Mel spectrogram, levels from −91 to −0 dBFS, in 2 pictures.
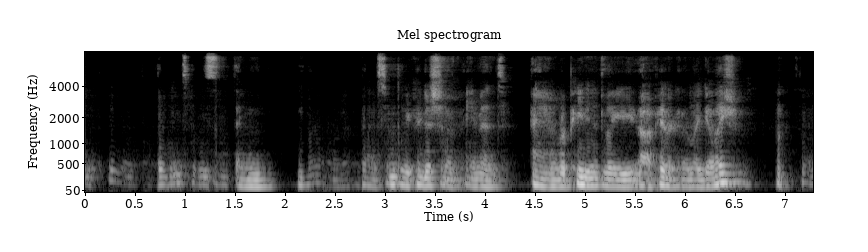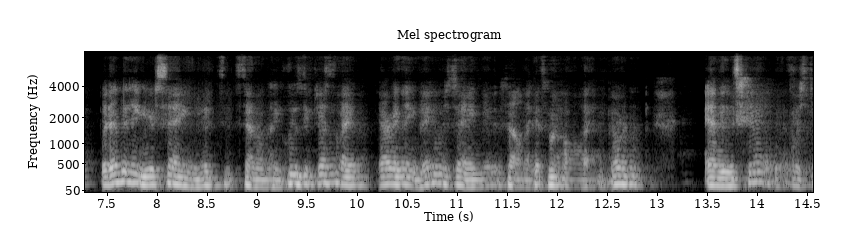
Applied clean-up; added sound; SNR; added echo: neural mask model DeepFilterNet 3.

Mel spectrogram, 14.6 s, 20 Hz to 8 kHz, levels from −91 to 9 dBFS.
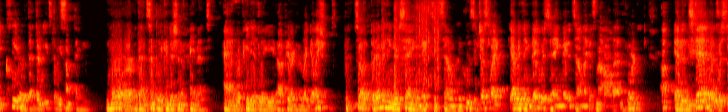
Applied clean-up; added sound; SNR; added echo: classical method WPE with log-MMSE.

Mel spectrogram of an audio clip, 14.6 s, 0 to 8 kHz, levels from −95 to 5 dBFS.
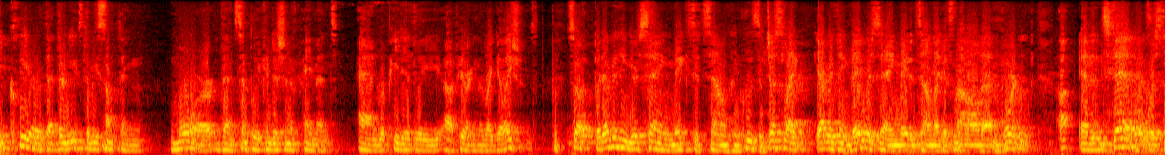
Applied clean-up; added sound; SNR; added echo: none; none; none; none.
